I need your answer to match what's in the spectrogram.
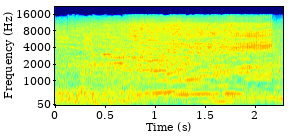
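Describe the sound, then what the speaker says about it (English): A stunt motorcycle with a 252 two-stroke engine revs hard while warming up at an extreme stunt show. The loud, buzzy engine holds close by, and its pitch climbs and dips as the throttle rises and falls. "Warming up their bike, getting the feel for the surface."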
